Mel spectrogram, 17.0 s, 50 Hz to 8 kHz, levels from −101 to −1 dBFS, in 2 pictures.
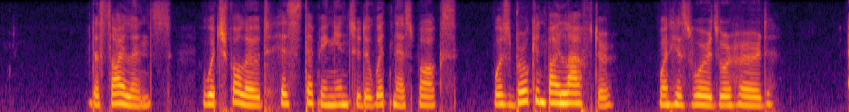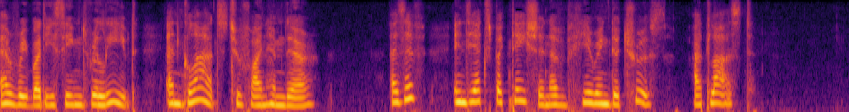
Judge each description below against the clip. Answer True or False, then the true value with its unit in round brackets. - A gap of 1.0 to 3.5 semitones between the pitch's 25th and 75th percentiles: True (3.2 semitones)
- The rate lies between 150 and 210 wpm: False (140 wpm)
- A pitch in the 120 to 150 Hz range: False (200 Hz)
